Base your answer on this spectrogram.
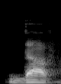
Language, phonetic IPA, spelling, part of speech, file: Russian, [daf], дав, verb, Ru-дав.ogg
- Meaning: short past adverbial perfective participle of дать (datʹ)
